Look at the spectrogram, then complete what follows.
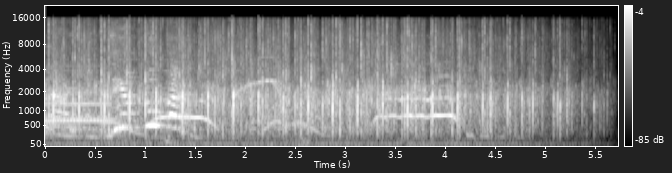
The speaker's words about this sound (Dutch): Jongens, wij, wij staan voor jullie, zijn heel dankbaar. En eh, geef ze nog een keer een heel groot applaus.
